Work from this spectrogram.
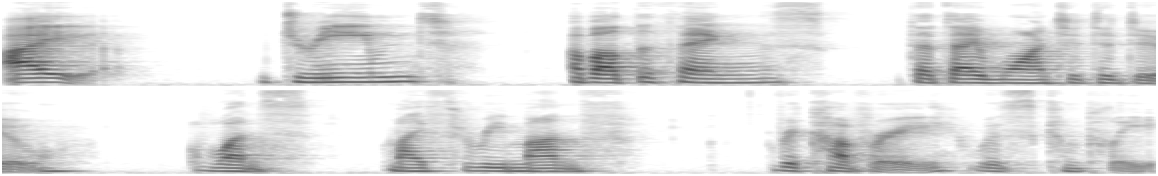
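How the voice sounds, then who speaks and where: A woman with a very deep, low pitch and ordinary pitch variation speaks at a very slow pace, leaving long, frequent pauses. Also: big swings in loudness. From Massachusetts, south of Boston. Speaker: vlogger sharing personal health story. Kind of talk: personal storytelling monologue. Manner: loud.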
